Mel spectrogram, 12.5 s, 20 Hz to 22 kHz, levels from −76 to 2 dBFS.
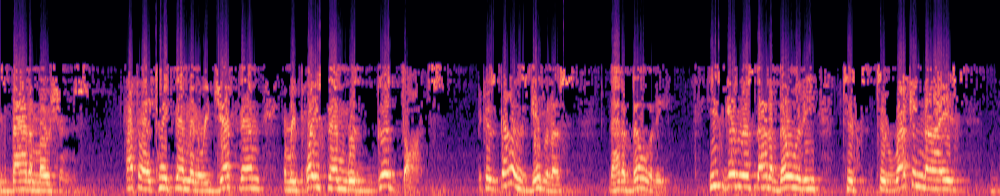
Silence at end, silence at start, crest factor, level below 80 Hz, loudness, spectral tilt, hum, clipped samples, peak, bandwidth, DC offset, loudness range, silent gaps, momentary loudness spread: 0 s; 0 s; 8 dB; -30 dBFS; -7 LUFS; -6 dB/octave; none; 4%; 0 dBFS; 17 kHz; 0.9%; 3 LU; none; 11 LU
